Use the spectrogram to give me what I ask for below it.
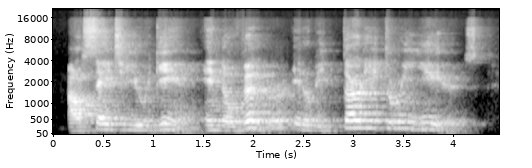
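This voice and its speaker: Audible room echo surrounds a man who speaks fairly slowly in a high voice with ordinary pitch variation. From US Midwest, Chicago. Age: 60s. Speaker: religious teacher. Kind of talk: teaching presentation.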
